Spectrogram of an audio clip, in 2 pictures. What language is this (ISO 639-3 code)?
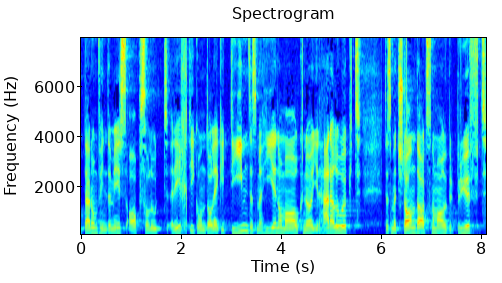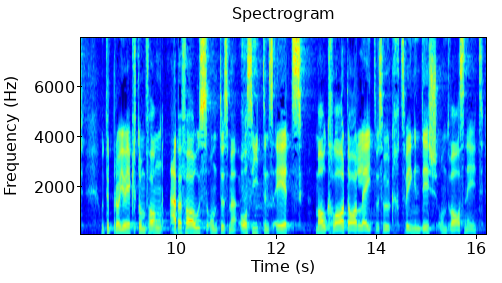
gsw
